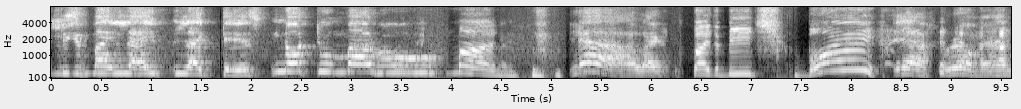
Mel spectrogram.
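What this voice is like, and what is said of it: Mock Jamaican accent. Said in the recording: “his phony Jamaican accent”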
